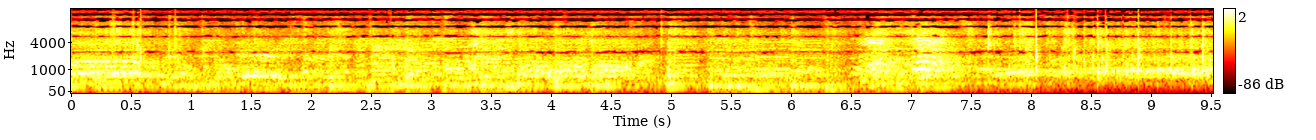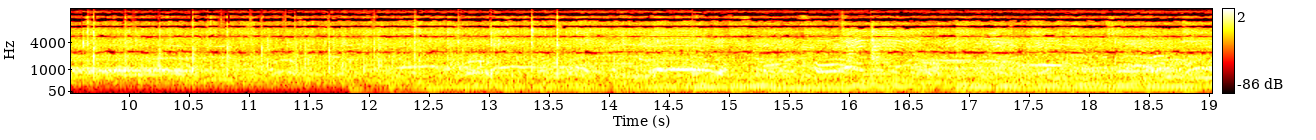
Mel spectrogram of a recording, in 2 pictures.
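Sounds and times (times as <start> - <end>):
crowd cheering and clapping: 0.0 - 1.0, 7.1 - 19.0
dance music: 0.0 - 7.8, 11.9 - 19.0
children shouting and whooping: 6.5 - 19.0.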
